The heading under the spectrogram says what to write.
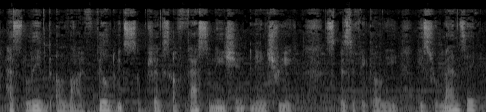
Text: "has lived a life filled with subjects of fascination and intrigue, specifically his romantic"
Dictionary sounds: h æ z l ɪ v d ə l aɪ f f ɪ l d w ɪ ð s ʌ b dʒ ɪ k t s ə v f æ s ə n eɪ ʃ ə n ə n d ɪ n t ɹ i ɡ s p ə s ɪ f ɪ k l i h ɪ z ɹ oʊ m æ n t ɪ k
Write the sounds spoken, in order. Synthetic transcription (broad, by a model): h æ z l ɪ v d ə l aɪ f f ɪ l d w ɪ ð s ʌ b dʒ ɪ k t s ə v f æ s ə n eɪ ʃ ə n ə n ɪ n t ɹ i ɡ s p ə s ɪ f ɪ k l i h ɪ z ɹ oʊ m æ n t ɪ k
